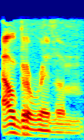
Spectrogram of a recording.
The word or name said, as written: algorithm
